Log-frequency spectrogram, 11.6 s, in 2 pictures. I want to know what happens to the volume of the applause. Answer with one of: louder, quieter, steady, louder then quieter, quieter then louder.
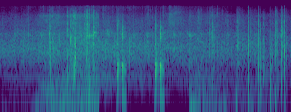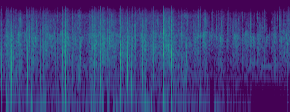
quieter.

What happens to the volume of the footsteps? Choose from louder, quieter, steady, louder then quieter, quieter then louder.
quieter.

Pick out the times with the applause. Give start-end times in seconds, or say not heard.
0.0-11.5.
